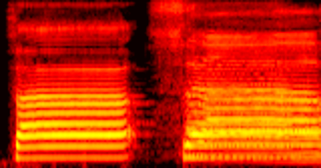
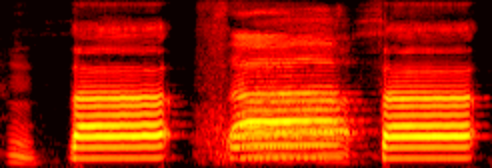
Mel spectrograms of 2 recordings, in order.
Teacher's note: इसमें सीटी की आवाज नहीं आएगी, सही है, जबान ऊपर लगेगी और बिल्कुल नरमी के साथ ये अदा होता है। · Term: 3 नुक्ते वाले हर्फ सा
